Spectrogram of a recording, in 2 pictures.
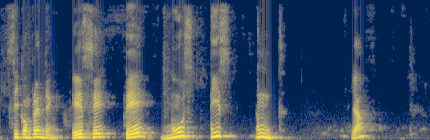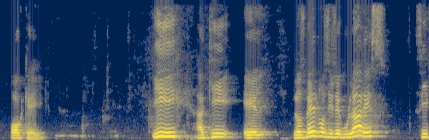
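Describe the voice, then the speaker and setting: A male teacher giving a Latin grammar lecture at an unhurried, careful pace, in a voice pitched somewhat high for a man. He repeats each form and keeps checking in with his students. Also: mellow. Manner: slow and deliberate, repeats forms, keeps checking with the class. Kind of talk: classroom lecture.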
